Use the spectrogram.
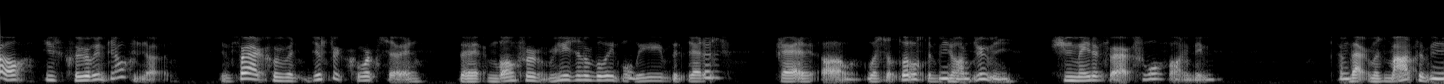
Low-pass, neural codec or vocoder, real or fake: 3.6 kHz; autoencoder, 44.1 kHz, a latent of 192 numbers a frame, MeloTTS; fake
